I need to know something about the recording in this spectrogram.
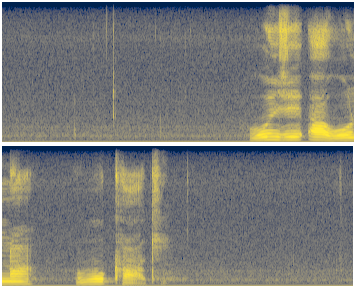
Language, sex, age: Venda, male, 33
